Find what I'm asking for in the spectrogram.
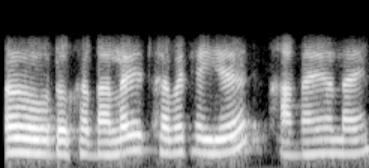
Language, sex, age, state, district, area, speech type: Bodo, female, 45-60, Assam, Chirang, rural, conversation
